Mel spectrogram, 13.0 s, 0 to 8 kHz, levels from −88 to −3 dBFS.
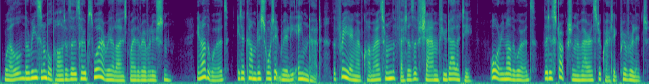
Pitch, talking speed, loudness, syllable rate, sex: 180 Hz, 190 wpm, -16 LUFS, 6.4 syllables/s, female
